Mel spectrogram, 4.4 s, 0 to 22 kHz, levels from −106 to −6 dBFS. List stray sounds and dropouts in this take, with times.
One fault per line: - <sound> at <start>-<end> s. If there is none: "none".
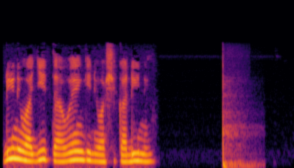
- thud at 3.3-4.0 s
